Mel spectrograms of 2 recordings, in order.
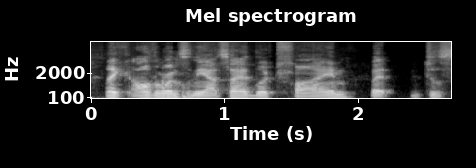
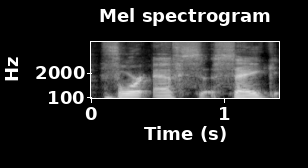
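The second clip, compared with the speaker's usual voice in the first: slow spelled-out phrase; much slower than usual. Shown as a demonstration. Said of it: "discussing grammar".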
